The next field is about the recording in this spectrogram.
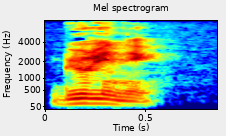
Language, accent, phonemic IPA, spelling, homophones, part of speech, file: French, France, /by.ʁi.ne/, buriné, burinai / burinée / burinées / buriner / burinés / burinez, verb / adjective, LL-Q150 (fra)-buriné.wav
- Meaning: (verb) past participle of buriner; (adjective) chiselled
